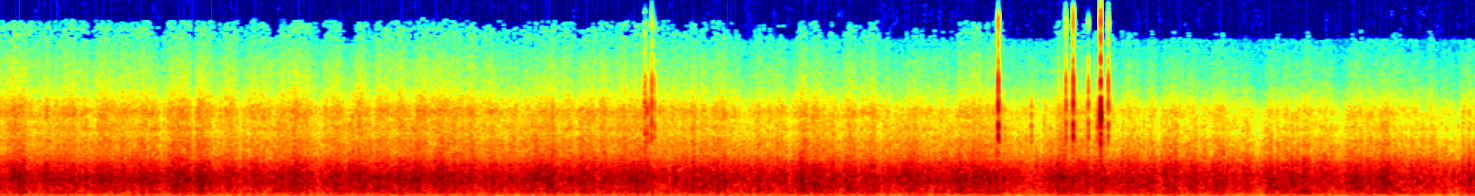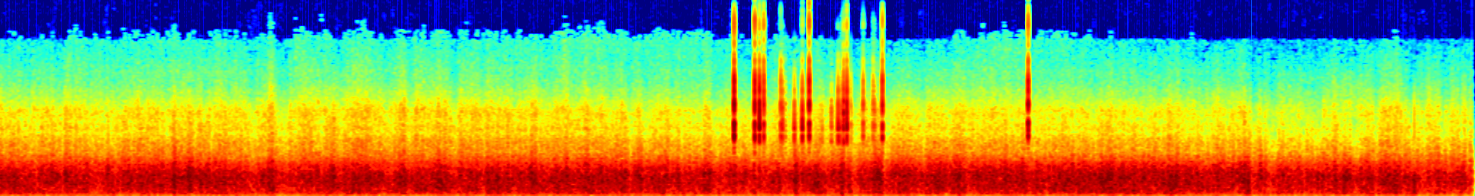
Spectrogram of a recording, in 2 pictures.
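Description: Steady rushing wind noise on the microphone of a camera moving along a road at speed, with no distinct engine note.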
